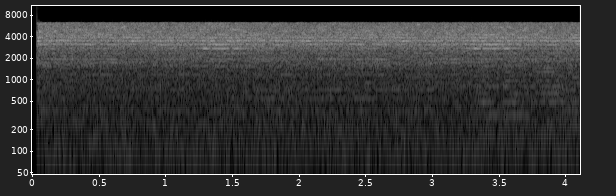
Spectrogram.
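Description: Jet airliner's engines running steadily in flight, a loud, dense rumble with a high steady whine over it.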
